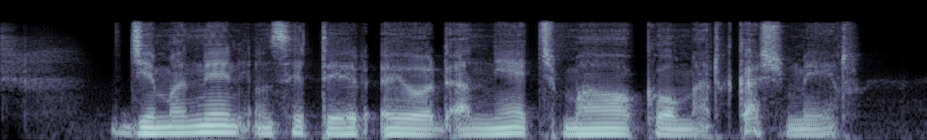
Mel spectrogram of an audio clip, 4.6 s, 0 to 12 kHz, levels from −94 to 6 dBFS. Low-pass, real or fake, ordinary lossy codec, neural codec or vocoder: 7.2 kHz; fake; none; codec, 16 kHz, 0.5 kbps, X-Codec, HuBERT features, trained on LibriSpeech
